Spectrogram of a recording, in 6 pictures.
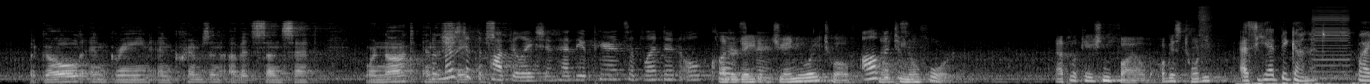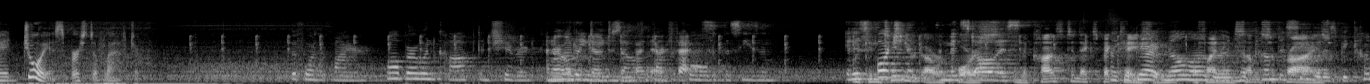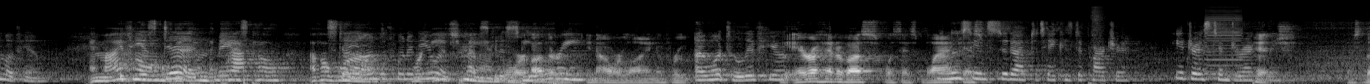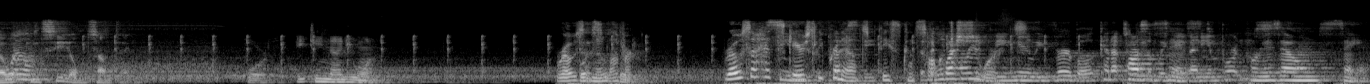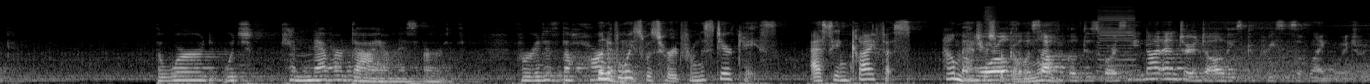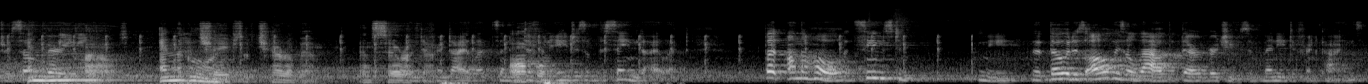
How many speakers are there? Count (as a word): nine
